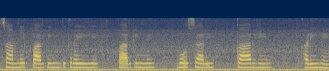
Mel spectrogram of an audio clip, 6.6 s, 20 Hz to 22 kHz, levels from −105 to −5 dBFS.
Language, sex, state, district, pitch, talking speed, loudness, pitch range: Hindi, female, Bihar, Sitamarhi, 110 Hz, 120 wpm, -21 LUFS, 100-115 Hz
